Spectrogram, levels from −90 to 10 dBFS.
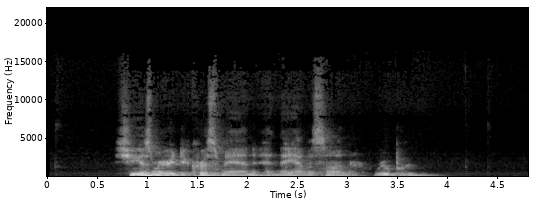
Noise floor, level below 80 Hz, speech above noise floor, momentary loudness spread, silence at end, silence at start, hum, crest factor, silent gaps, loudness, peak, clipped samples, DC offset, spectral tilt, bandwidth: -70 dBFS; -54 dBFS; 51 dB; 16 LU; 0.95 s; 0.7 s; none; 18 dB; none; -20 LUFS; -2 dBFS; under 0.1%; under 0.1%; -6.5 dB/octave; 13 kHz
